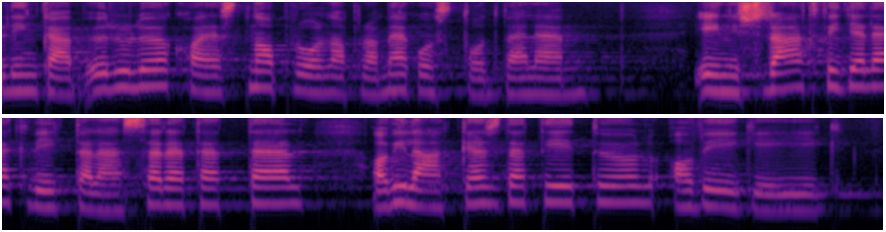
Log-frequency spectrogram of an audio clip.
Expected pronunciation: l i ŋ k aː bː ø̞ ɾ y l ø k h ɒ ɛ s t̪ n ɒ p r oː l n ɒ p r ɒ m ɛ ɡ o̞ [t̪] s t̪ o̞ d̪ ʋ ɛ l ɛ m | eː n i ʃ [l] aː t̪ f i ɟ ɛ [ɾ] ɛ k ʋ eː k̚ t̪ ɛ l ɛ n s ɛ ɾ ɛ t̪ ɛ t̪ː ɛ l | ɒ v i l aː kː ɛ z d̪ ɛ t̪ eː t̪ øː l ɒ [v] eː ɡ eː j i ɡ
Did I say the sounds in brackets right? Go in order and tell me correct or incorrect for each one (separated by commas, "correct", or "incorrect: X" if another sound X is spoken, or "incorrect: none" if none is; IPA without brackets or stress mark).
incorrect: none, incorrect: r, incorrect: l, correct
